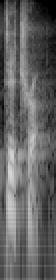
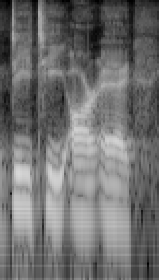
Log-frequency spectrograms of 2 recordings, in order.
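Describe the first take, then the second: First: The abbreviation is pronounced as a single word. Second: The abbreviation is spelled out letter by letter. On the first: The speaker calls it right. "everyone in the military community just says D T R A" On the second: The speaker calls it wrong. "They don't say D T R A"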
